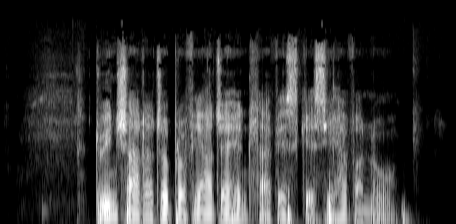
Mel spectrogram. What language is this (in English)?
Welsh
